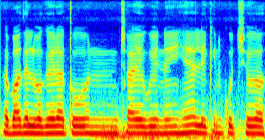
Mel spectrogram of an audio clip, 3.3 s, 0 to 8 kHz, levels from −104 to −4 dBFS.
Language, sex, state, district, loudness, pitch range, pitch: Hindi, male, Rajasthan, Bikaner, -14 LUFS, 150-155 Hz, 155 Hz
